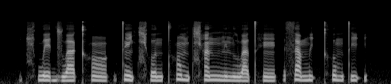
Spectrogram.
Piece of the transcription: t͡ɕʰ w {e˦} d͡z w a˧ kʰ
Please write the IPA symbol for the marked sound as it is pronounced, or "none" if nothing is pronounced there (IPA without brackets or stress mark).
e˧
